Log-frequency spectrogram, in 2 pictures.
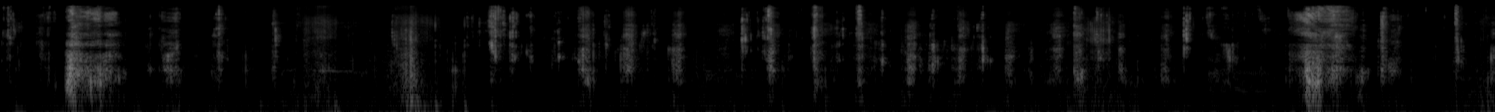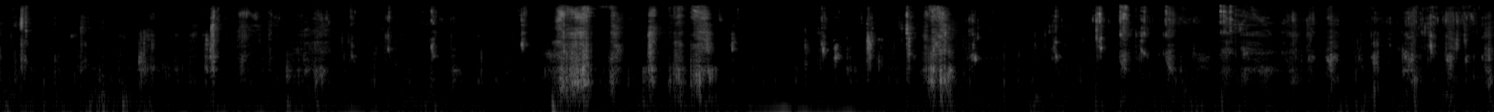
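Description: Close-miked chewing and mouth sounds of a person eating rice and curry by hand: a steady run of short clicks and smacks, with a few louder ones scattered through.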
